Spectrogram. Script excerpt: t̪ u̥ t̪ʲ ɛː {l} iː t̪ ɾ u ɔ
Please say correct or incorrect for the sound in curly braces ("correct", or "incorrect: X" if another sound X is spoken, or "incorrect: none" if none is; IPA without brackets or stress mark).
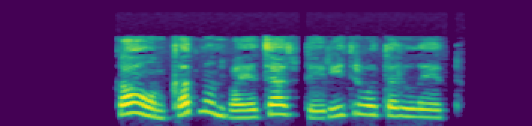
incorrect: ɾ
